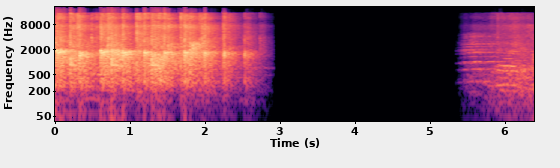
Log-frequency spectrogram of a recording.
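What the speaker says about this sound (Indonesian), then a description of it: "Tepuk tangan dulu untuk kita semua." A group of students claps together during a classroom group guidance session, a dense burst of clapping for a few seconds that stops dead, followed by a few seconds of silence and then renewed noise.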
